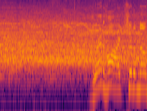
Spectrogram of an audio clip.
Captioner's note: crowd cheering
